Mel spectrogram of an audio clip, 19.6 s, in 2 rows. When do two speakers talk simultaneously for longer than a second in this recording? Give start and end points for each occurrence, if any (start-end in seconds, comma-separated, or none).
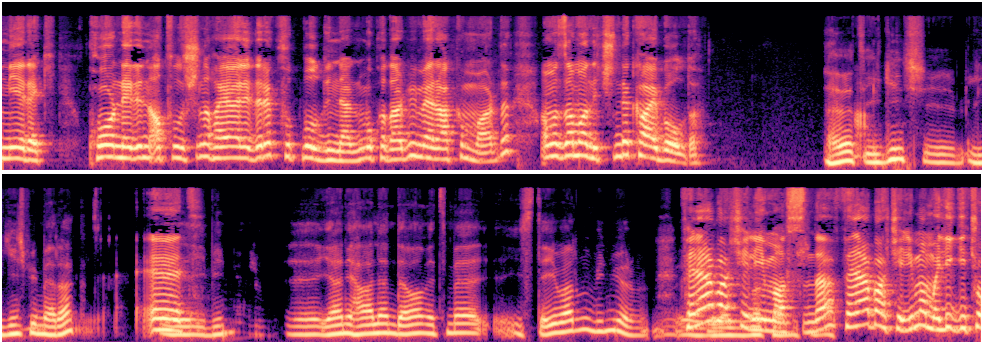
16.6-17.9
